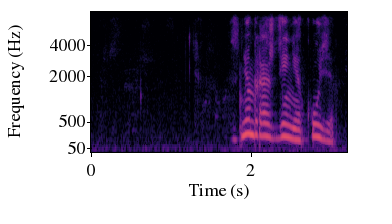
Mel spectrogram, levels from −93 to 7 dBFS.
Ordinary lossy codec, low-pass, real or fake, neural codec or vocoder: Opus, 16 kbps; 7.2 kHz; real; none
